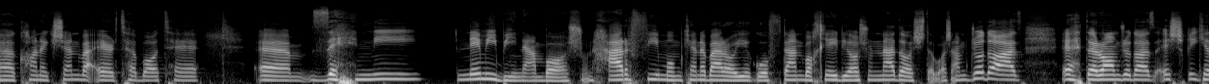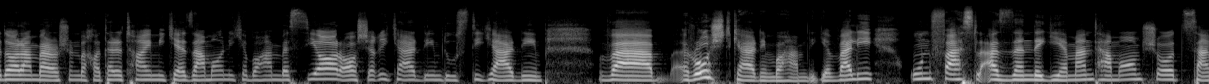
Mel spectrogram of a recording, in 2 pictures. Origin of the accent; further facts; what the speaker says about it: Iran; born there; درسته که ما فارسی زبانیم و توی ایران به دنیا اومدیم و خودمون رو ایرانی ممکنه هویت یابی کنیم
